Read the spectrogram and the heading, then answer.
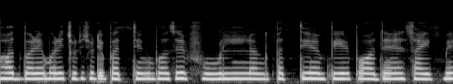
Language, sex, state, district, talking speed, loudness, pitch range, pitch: Hindi, female, Bihar, Katihar, 240 wpm, -12 LUFS, 255-265 Hz, 260 Hz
